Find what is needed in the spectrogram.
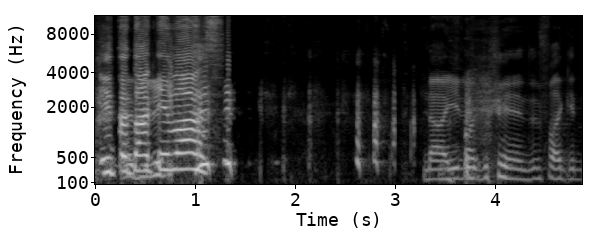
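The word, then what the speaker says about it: いただきます: Yeah, you're gonna go to Japan and go ikitakimasu. Itadakimasu. No, you fucking like the full anime. You gotta pronounce every U at the end of every.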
